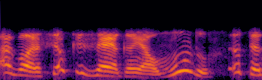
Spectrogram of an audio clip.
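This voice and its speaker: Very wide swings mark this woman's pitch. Her pace stays moderate. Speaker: online theology student. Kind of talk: informal religious talk.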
